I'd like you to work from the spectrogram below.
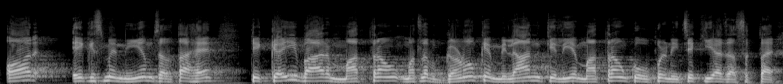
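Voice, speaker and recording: A man's voice: on the high side, a little slow, darkish tone. A man teaching a lesson, working step by step through examples and asking questions, then answering them himself. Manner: explains step by step, asks and answers own questions. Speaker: Hindi teacher. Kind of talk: classroom lecture. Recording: echoey room.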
